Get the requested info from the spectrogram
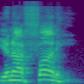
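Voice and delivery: ordinary talk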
